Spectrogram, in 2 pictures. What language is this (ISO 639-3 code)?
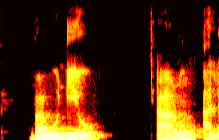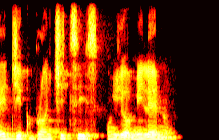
yor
